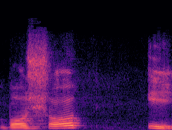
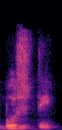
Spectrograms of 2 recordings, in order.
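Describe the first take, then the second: First: বসত ই split apart, the ই said separately after বসত; spelling-style pronunciation. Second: বস্তি said as one word, স and ত joined with ই at the end; natural pronunciation. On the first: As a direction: say বসত, then ই on its own. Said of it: "আমরা বলি না কি". (বসত আর ই আলাদা করে বলা) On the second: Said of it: "আমরা বলি". (বস্তি একটানা স্বাভাবিক উচ্চারণ) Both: Shown as a demonstration.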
